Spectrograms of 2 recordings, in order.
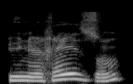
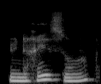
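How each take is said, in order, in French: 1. Elle est dite lentement et avec soin. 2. Elle est dite à une vitesse de conversation normale.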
